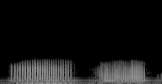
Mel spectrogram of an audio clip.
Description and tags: phone back texture contact 2
Contact mic edge rubbed against ribbed rubber back texture of a Motorola Moto X.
